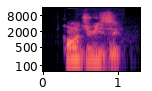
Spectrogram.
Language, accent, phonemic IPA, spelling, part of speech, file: French, Canada, /kɔ̃.dɥi.ze/, conduisez, verb, LL-Q150 (fra)-conduisez.wav
- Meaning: inflection of conduire: 1. second-person plural present indicative 2. second-person plural imperative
